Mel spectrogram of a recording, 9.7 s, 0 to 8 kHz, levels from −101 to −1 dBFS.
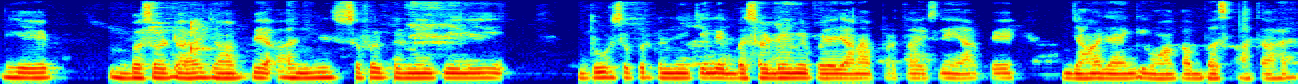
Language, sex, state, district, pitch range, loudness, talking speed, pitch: Hindi, male, Bihar, Kishanganj, 130-145 Hz, -18 LUFS, 210 wpm, 140 Hz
